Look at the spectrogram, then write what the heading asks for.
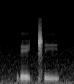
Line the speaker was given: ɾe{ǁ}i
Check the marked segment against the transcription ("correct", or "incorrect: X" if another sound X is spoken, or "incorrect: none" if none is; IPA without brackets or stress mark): correct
